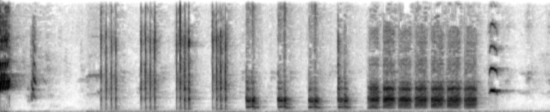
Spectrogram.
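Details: Javan myna with lively, phrase-filled singing, meant to stimulate a bird that is reluctant to sing. A steady series of harsh chacking notes about three per second builds into a long rasping grating burst, ending on a short whistle.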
